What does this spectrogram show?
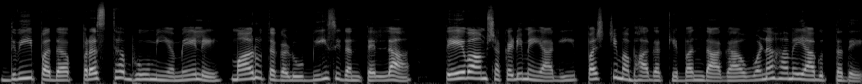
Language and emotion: Kannada, neutral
